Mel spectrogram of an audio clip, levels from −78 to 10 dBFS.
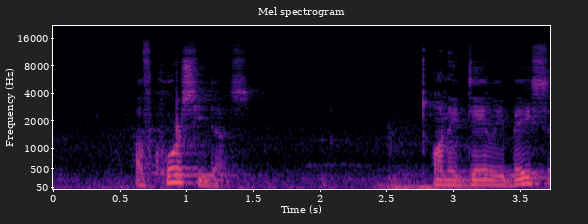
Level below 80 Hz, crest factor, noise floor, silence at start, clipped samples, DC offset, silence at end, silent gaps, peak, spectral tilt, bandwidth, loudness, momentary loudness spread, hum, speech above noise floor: -44 dBFS; 18 dB; -51 dBFS; 0.05 s; under 0.1%; under 0.1%; 0 s; none; -12 dBFS; -6 dB/octave; 16 kHz; -30 LUFS; 18 LU; none; 23 dB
